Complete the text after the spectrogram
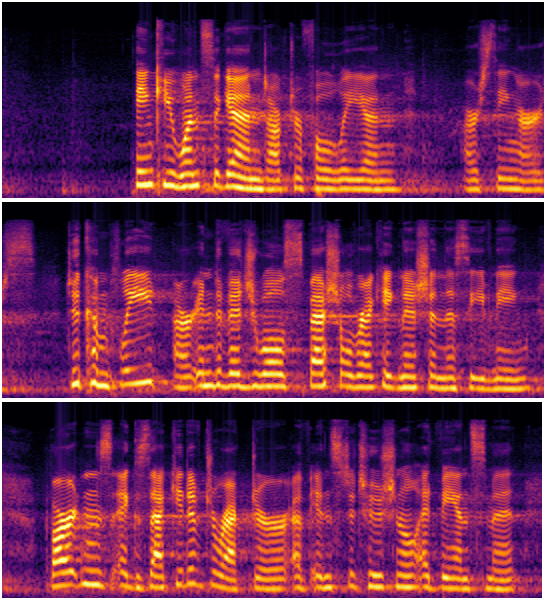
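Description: A young woman speaks calmly into a microphone, heard through loudspeakers in a large hall.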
